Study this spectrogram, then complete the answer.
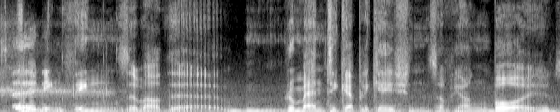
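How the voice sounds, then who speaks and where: A man puts on a character voice with a very deep, low pitch. He goes at a fairly slow pace over clear background noise. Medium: actual play. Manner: hesitant, stammering, formal.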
